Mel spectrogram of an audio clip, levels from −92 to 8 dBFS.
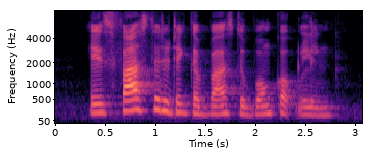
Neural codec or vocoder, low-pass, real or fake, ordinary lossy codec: none; none; real; none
